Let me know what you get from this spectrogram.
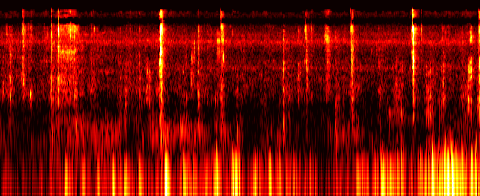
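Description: A man chewing a mouthful of snake and bamboo-shoot stew, with scattered sharp mouth clicks. Low thumps build in the last second or so.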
